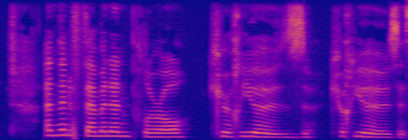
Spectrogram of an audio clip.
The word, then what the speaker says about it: curieuse: I change the ending to IEUSE for the feminine form, curieuse. Now there's a Z sound at the end. Masculine plural, curieux, and then feminine plural, curieuse.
